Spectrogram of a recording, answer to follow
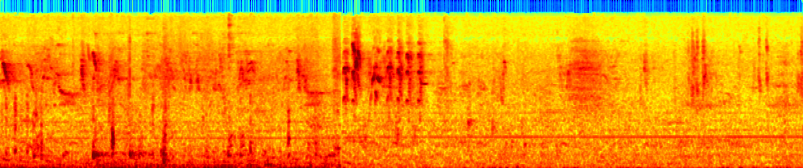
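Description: Small birds chirping, short high calls scattered throughout and busiest around four to five seconds in, over a low steady outdoor rumble.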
